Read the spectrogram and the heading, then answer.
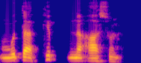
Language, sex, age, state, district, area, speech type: Kashmiri, male, 30-45, Jammu and Kashmir, Bandipora, rural, read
